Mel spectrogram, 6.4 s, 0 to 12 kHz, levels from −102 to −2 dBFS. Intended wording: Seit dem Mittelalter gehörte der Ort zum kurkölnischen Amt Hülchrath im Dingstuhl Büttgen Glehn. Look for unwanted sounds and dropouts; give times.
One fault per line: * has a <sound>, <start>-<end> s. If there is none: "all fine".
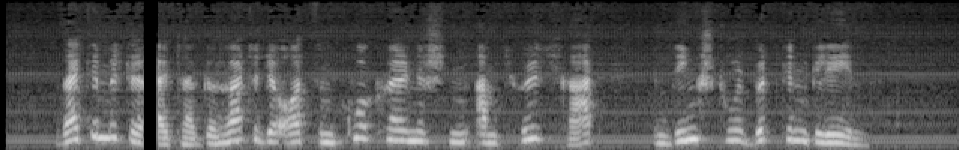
* has a dropout, 0.9-1.0 s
